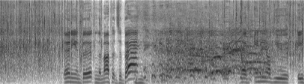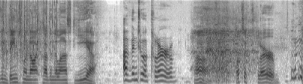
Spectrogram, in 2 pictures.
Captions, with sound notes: Ernie and Bert and the Muppets are back! (LAUGHTER) Have any of you even been to a nightclub in the last year? I've been to a 'clerb'. Oh. What's a 'clerb'?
